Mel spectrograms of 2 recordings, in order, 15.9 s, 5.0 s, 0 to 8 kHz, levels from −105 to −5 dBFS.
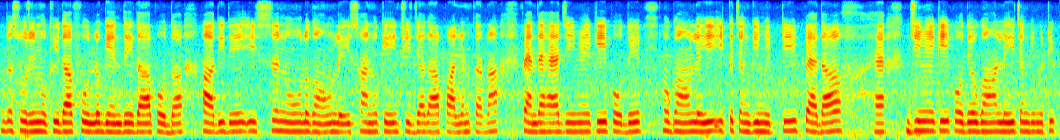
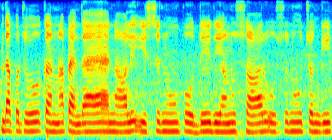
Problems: none marked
